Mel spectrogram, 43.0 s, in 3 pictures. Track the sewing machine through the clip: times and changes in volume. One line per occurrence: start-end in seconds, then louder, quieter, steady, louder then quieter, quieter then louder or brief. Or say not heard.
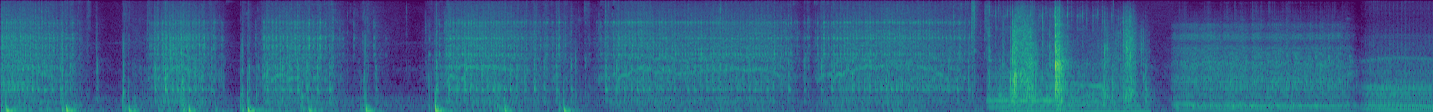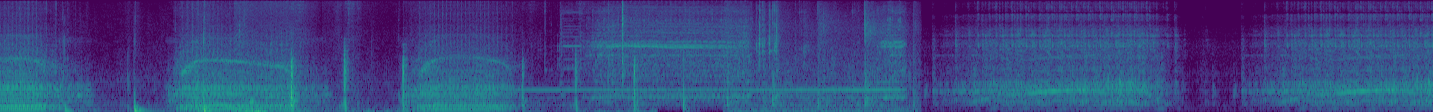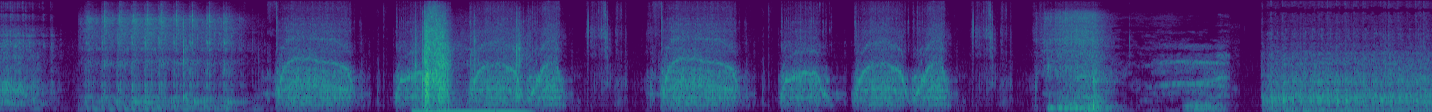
0.0-42.9 quieter.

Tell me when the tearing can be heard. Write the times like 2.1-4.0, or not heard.
10.0-11.5, 32.8-33.9.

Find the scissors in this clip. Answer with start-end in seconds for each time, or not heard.
9.7-10.8.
